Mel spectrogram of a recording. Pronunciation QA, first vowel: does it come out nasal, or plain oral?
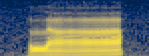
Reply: oral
